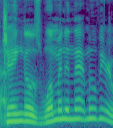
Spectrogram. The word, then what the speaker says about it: Django: Dango on it's called Jango the D is silent yeah I got it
